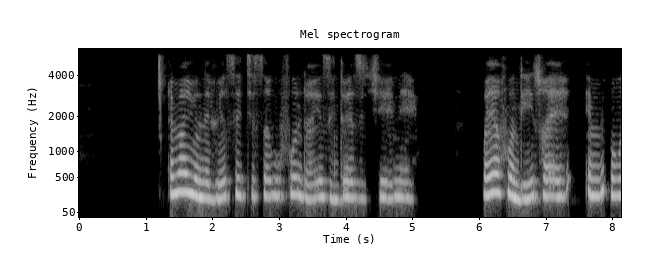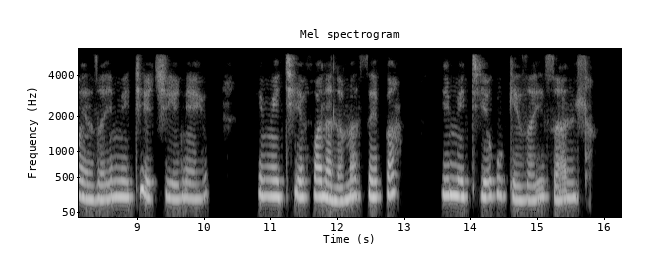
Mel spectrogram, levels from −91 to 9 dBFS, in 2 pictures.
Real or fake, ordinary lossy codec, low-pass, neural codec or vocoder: real; MP3, 48 kbps; 5.4 kHz; none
